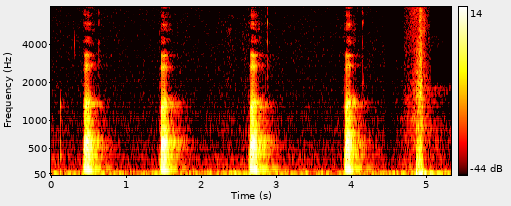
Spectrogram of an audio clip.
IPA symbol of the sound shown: b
